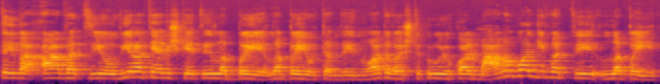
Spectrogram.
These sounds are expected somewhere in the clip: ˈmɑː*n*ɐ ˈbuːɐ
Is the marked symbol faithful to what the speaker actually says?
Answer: no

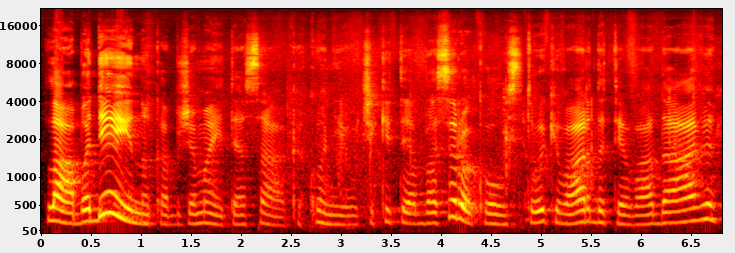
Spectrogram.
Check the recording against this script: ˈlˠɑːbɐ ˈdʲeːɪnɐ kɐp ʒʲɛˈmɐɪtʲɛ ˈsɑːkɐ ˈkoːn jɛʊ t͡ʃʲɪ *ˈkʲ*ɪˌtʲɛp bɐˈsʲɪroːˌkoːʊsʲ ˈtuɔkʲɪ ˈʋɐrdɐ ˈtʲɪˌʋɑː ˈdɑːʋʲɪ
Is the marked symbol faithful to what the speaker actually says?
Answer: yes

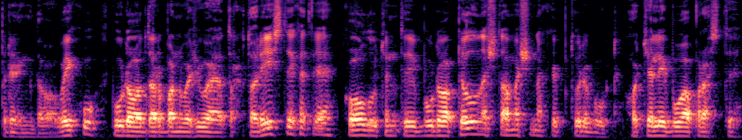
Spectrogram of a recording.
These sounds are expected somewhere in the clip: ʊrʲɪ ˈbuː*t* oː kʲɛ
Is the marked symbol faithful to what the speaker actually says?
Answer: yes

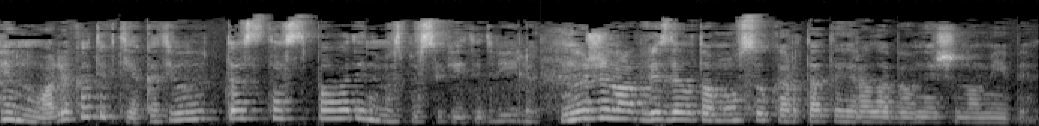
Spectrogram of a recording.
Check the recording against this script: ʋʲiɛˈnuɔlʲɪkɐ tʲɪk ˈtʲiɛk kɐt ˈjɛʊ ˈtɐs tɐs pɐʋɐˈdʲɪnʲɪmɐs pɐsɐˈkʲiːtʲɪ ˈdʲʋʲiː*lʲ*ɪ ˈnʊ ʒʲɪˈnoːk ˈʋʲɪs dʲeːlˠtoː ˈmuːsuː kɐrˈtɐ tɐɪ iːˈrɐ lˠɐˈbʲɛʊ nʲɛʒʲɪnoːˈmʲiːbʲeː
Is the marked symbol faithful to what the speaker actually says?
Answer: yes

